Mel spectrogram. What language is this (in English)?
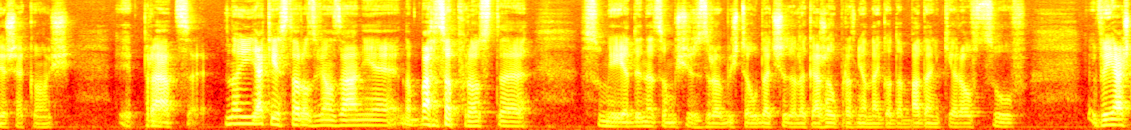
Polish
